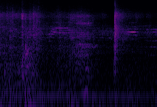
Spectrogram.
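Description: Two sharp snaps: a softer one about a third of a second in and a louder one near the end.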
